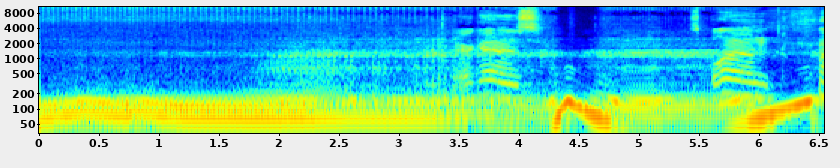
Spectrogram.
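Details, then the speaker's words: Pyle PLQB10 10-inch subwoofer in bandpass enclosure, second unit, woofer sweep test: deep bass starts rattling and buzzing with raspy upper edge, far below 500 watts output; woofer blown, smelling burnt. "didn't even make it through the test crappy man super crappy you just gotta saw the power output I didn't get anywhere near 500 watts might as well have some fun while the speaker is still not completely blown"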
